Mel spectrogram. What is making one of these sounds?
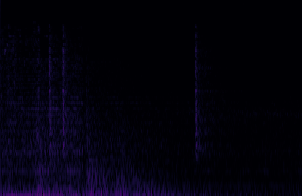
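A magical shimmering chime rings out and fades.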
